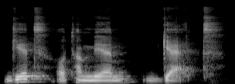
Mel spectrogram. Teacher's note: fíjate en mi pronunciación de get, que es más con el sonido de i corta que la e. Eso es una cosa regional mío, pero lo puedes escuchar así.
